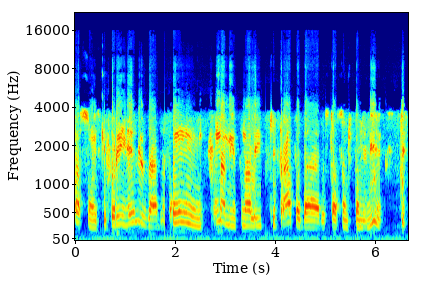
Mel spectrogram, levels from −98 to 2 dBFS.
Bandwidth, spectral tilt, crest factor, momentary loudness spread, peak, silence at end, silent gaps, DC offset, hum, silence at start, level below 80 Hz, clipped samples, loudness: 13.5 kHz; -1.5 dB/octave; 14 dB; 9 LU; -4 dBFS; 0.05 s; none; under 0.1%; none; 0 s; -60 dBFS; under 0.1%; -18 LUFS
